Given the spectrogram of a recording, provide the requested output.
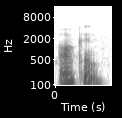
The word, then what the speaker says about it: Aachen: I think that's the Battle of Aachen. I'm not sure if I'm pronouncing that correctly. It's in Germany. Schlacht von Aachen. Is that where we had a camp meeting? Aachen.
